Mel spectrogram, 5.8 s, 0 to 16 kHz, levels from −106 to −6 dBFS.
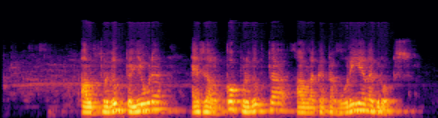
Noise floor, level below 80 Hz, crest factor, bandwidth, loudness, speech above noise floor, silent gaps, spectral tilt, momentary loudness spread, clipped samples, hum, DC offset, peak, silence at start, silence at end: -53 dBFS; -58 dBFS; 16 dB; 4.4 kHz; -19 LUFS; 35 dB; none; -11.5 dB/octave; 11 LU; under 0.1%; none; under 0.1%; -4 dBFS; 1.1 s; 0.4 s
